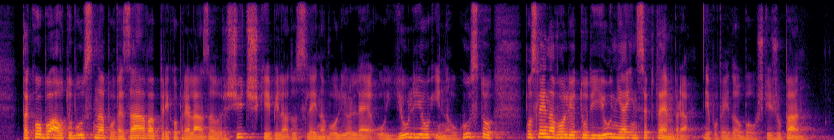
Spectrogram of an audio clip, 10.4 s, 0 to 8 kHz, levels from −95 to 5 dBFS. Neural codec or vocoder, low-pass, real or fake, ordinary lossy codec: none; none; real; none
